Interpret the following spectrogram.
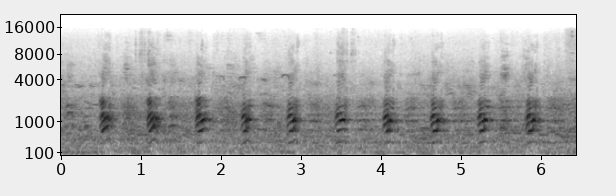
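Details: Dog Eran von Houthrack during protection work at the NIAK 2014 trial: forceful, evenly spaced barks about every 0.6 seconds, roughly a hundred a minute, each bark bright and harmonic with a slight upward sweep, over faint background noise.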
